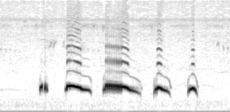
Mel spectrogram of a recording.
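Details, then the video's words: 'Kuk dua' song of a spotted dove, recorded naturally for training other birds. One stuttered note, two long, full coos sliding gently down in pitch, then two short rounded coos, closely spaced, with faint steady background hum. "SUARA BURUNG TEKUKUR KUK DUA"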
